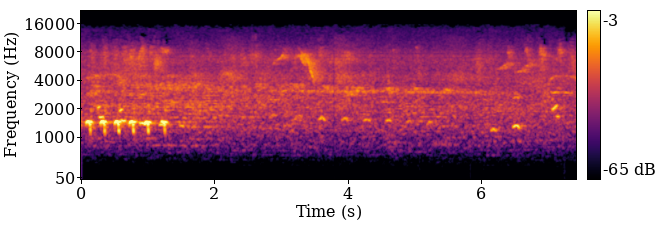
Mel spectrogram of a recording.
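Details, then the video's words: Pair of Blue-crowned Trogons (Trogon curucui): a quick series of five or six soft, mid-pitched notes in just over a second, then fading into faint background chirps and rustle. "SURUCUÁ-DE-BARRIGA-VERMELHA Casal (TROGON CURUCUI), BLUE-CROWNED TROGON"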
